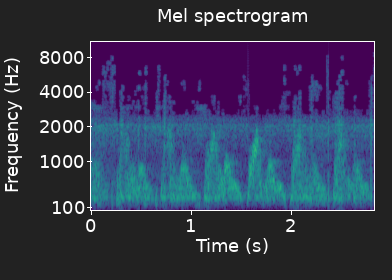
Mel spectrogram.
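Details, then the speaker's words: Doppler fetal heartbeat of the third and smallest triplet, estimated at about 1250 g, at 31 weeks 2 days; the mother has had contractions since 28 weeks and a short cervix. The beat is rapid and regular, about 140 a minute, in the normal range. "이게 첫째 아이 지금 심박동이고요. 큰애하고 두 번째는 거의 비슷할 걸로 생각이 되고요. 셋째가 좀 제일 적게 나갔었죠, 그동안. 셋째 한번 심장소리 한번 들어볼게요."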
